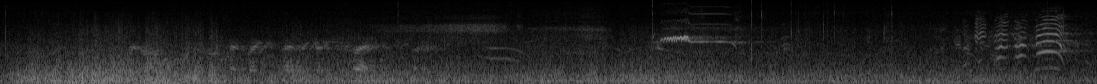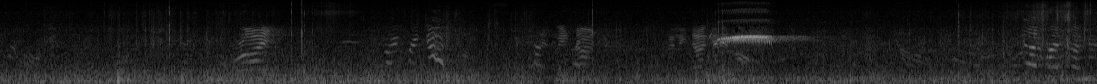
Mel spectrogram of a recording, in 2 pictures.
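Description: Horses' hooves thud on turf at a gallop.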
